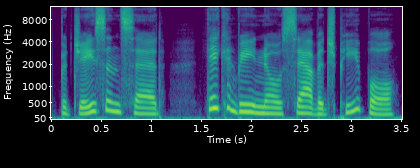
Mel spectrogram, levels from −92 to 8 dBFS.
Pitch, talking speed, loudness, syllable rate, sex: 205 Hz, 155 wpm, -15 LUFS, 4.6 syllables/s, female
